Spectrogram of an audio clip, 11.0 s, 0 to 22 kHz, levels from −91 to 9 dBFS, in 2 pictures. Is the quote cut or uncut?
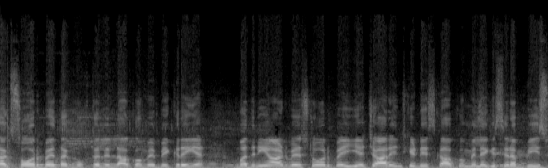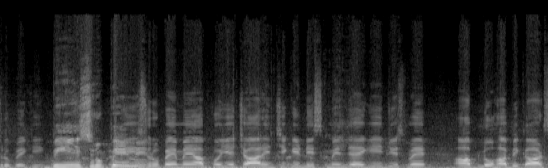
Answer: uncut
